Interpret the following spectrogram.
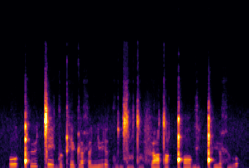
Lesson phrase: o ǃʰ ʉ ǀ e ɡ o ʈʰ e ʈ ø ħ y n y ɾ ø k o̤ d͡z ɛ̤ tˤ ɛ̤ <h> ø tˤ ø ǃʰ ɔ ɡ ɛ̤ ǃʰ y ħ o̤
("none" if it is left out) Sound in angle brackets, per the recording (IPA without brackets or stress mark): f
